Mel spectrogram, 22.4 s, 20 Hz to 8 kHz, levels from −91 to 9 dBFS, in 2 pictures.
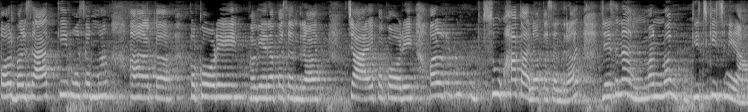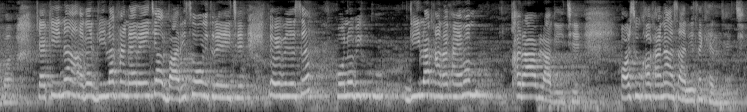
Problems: echo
